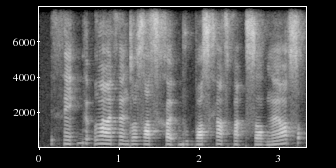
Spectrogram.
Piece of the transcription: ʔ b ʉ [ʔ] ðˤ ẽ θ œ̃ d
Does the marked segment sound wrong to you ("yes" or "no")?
no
